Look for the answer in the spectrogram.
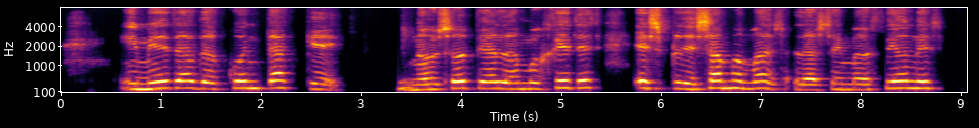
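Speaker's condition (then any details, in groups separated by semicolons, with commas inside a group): Cerebral palsy; present at least 40 years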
